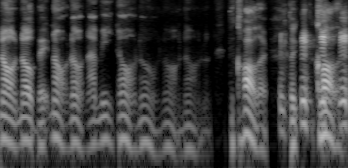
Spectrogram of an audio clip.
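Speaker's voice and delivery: nervous, flustered, tumbling, stammering voice. Retelling his own denial to his partner: imitating his own nervous denial. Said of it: "I was like".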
